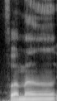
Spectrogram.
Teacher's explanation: نون ساکن کا اخفا مع الغنہ ہے، باریک اخفا ہے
